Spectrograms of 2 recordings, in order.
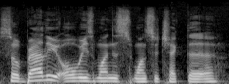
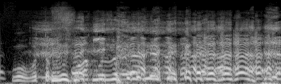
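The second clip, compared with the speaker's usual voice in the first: laughing mock startle; 9 semitones higher, 3 dB louder, much slower than usual. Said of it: "You'd be like".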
